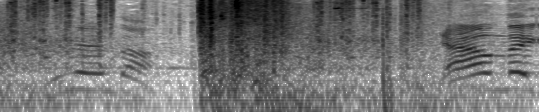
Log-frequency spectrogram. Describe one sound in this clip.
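A sniper rifle fires a loud, echoing shot.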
